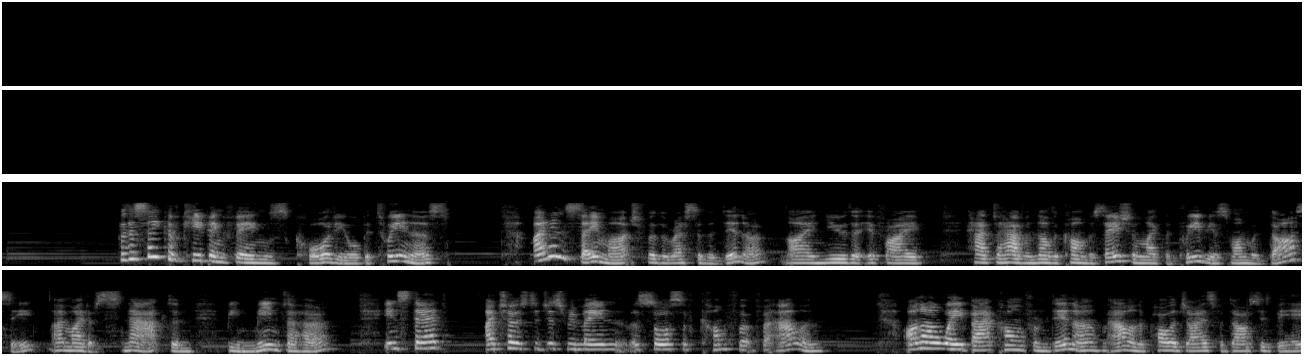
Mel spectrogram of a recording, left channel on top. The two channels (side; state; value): left; silent; 62 dB below the other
